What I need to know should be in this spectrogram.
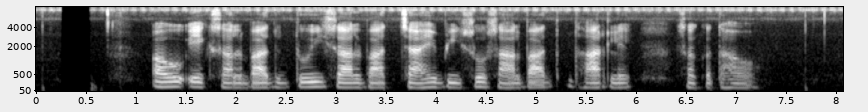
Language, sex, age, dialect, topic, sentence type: Bhojpuri, male, 18-24, Western, banking, statement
